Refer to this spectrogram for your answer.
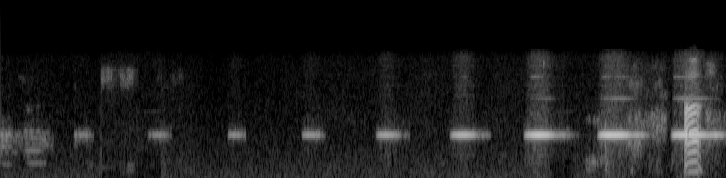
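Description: A run of about nine short electronic beeps like telephone keypad dialing tones, made while dialing to bring a caller onto a phone call, evenly spaced and growing steadily louder, the last few sharp with a faint murmur beneath.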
